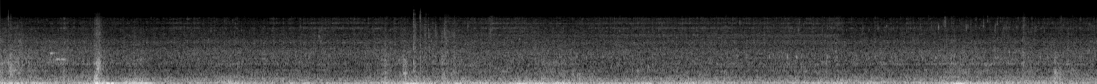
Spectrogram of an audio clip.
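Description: Mitsubishi Montero engine running at crawling speed over a rocky trail, a steady low rumble heard from inside the cabin. Sharp knocks from the rocks come about a second in and again around four seconds in.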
